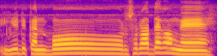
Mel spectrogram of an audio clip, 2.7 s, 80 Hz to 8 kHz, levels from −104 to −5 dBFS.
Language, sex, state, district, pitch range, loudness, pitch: Chakma, female, Tripura, Dhalai, 210-245 Hz, -16 LUFS, 230 Hz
